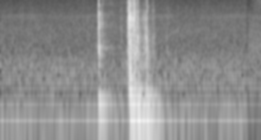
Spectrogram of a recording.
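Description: A door shuts with a bang.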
